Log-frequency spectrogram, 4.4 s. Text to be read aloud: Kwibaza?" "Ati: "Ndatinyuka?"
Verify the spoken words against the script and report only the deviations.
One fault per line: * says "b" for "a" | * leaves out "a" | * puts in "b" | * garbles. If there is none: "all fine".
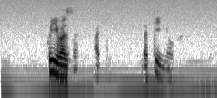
all fine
